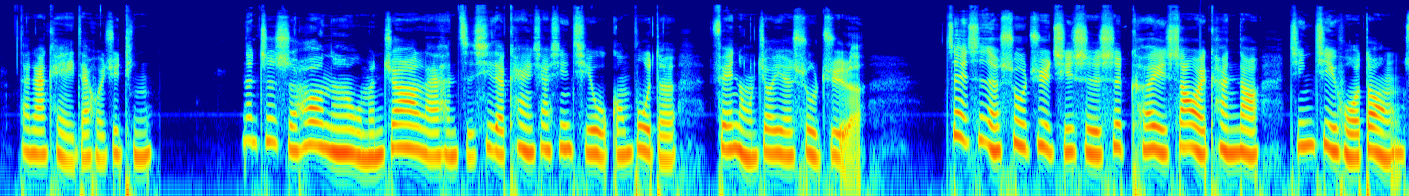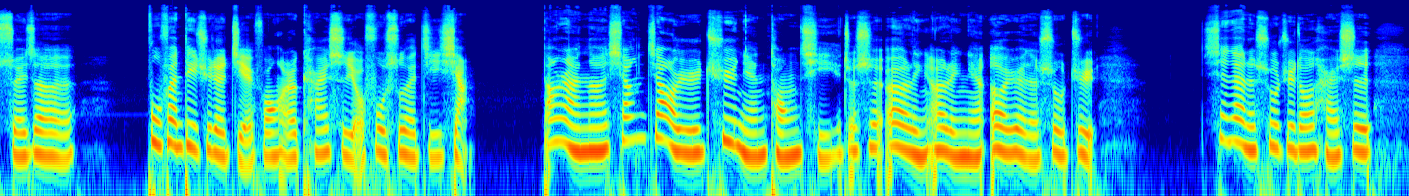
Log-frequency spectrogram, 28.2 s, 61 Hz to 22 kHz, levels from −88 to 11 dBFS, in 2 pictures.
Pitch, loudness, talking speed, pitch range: 230 Hz, -16 LUFS, 225 characters per minute, 210-255 Hz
